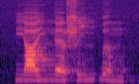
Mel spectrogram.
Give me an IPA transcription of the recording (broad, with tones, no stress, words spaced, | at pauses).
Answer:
jaː˧jŋɛ˨˩˦ ʂi˧˥nɓə˨˩m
